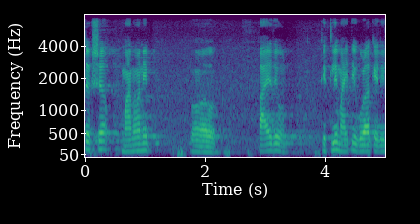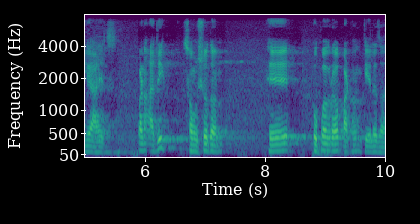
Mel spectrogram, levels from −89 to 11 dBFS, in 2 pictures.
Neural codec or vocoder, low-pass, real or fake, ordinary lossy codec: none; 7.2 kHz; real; none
